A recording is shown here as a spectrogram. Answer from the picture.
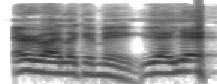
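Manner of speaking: hyped-up player playing to the stadium; showing off. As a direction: shout it out, hyped and boastful. Acts out showing off to crowd.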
